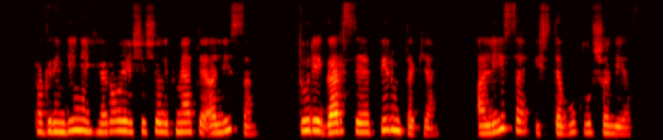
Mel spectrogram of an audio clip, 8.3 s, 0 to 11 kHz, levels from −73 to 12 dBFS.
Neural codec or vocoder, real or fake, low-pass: none; real; 9.9 kHz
